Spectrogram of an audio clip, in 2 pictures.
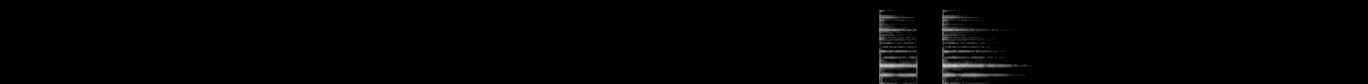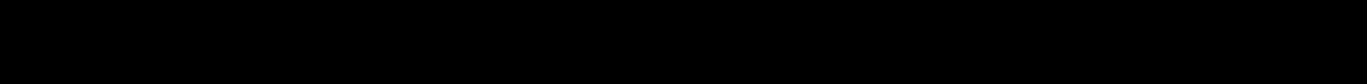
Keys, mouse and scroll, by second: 0.9-2.8 middle drag, 5.4-7.3 drag, 10.2-11.3 middle drag, 10.6 Escape, 12.5 shift+a, 14.8 shift+s, 16.0 shift+a, 19.0 KP_1, 21.0-22.6 drag, 23.3 s.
